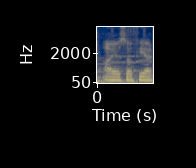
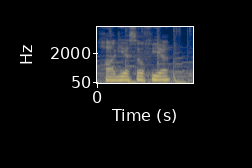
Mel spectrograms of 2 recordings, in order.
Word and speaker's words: Hagia Sophia: sopia and that's right it's pronounced a sopia not Hagia Sophia the a sopia was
